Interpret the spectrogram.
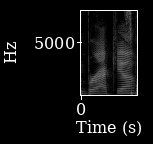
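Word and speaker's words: Sbraccia: I'm going to say um, Sprachia. It's S B R A C C I A. – Brachia. Brachia.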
